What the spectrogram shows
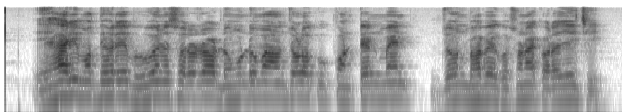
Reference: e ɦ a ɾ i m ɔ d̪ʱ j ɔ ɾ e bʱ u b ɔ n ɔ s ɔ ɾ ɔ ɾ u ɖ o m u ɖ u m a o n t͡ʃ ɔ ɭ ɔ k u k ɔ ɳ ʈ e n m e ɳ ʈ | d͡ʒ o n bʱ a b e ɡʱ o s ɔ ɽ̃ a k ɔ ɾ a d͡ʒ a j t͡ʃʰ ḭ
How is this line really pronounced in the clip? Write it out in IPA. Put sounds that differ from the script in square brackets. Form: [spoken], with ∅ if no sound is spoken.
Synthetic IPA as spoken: e ɦ a ɾ i m ɔ d̪ʱ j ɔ ɾ e bʱ u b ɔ n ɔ s ɔ ɾ ɔ ɾ [ɔ] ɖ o m u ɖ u m a [ɔ] n t͡ʃ ɔ ɭ ɔ k u k ɔ ɳ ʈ e n m e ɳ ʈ | d͡ʒ o n bʱ a b e ɡʱ o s ɔ ɽ̃ a k ɔ ɾ a d͡ʒ a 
